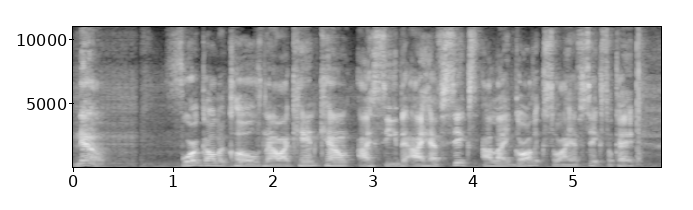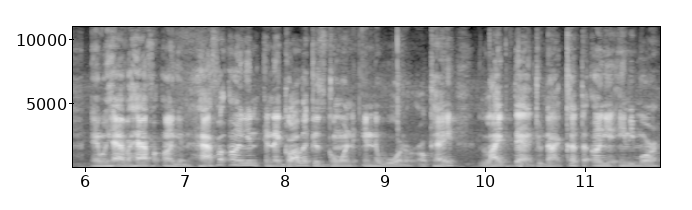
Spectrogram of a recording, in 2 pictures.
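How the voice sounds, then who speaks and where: This man's voice sits at a fairly high pitch, with ordinary pitch variation. He talks at a fairly quick pace over noticeable background noise. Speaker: home cook. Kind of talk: cooking tutorial. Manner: fast; casual, filler-heavy.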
